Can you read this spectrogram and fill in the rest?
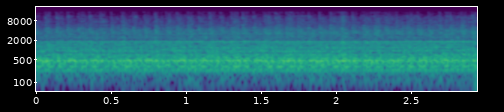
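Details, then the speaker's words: Sewing machine on straight stitch after repairing a knocking and dragging fault on zigzag: steady, even whirr with a light regular needle tick and no knocking, stitching cleanly top and bottom. "стрижка нигде не стучит строчка смотрите идеально и сверху и снизу"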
